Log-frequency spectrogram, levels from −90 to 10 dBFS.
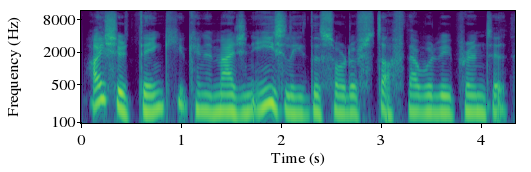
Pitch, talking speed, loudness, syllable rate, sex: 170 Hz, 205 wpm, -18 LUFS, 5.1 syllables/s, male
